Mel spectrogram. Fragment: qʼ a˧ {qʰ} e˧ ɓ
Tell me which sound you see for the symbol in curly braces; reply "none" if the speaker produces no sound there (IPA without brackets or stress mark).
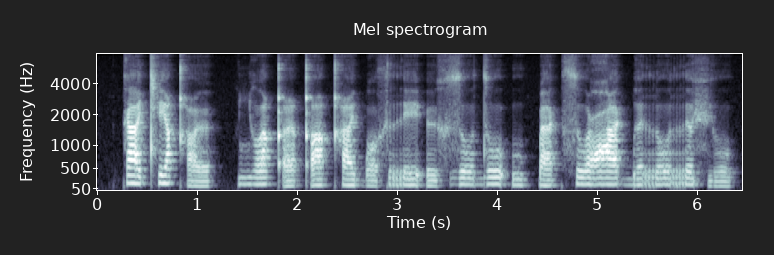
qʰ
